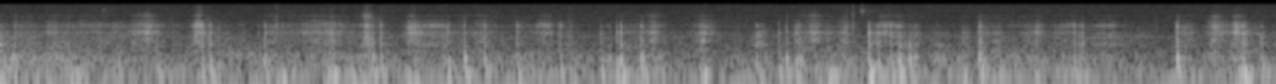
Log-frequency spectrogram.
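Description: Long green nails tap and scratch across the pressed powder pans and upper case of an open cardboard eyeshadow palette. A steady run of quick, dry clicks blends with brief scratchy rasps, each tap short and bright against a soft low rumble.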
